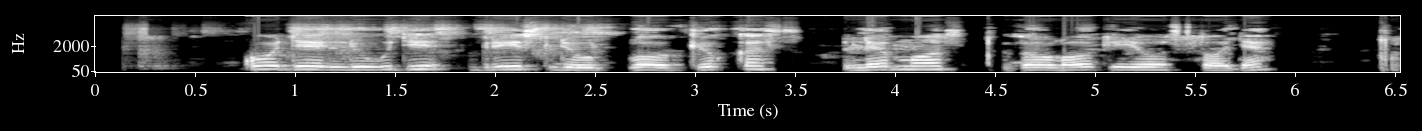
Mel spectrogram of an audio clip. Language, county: Lithuanian, Tauragė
